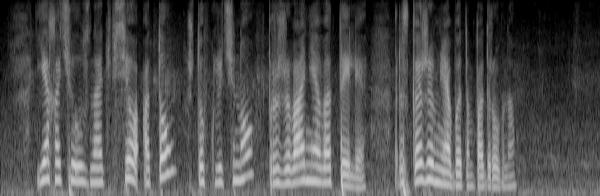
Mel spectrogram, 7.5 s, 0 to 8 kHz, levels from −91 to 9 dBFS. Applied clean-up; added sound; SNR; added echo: none; none; none; none.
